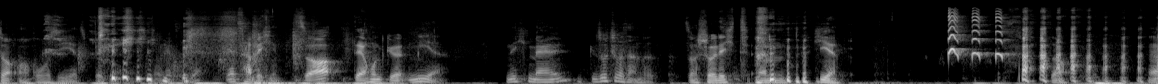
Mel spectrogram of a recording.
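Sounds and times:
speech: 0.0 - 4.5, 5.1 - 8.5, 10.2 - 11.5
laughter: 1.0 - 2.3, 7.6 - 8.2, 10.2 - 11.5
squeaking dog toy: 9.4 - 10.2.

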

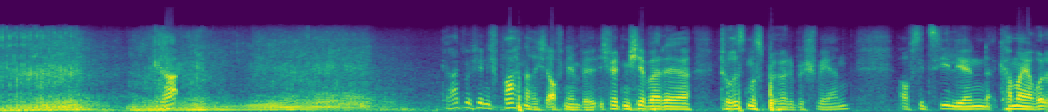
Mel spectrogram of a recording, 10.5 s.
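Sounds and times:
big Harley-Davidson motorcycle riding past on a Sicilian street in the evening: 0.0 - 4.2
speech: 1.7 - 2.2, 4.5 - 10.4.

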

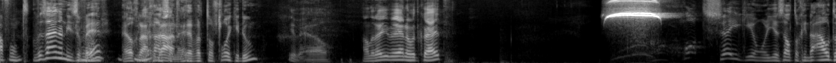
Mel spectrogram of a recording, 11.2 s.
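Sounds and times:
speech: 0.0 - 6.1, 9.6 - 11.1
whistle blown: 8.0 - 9.2.

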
